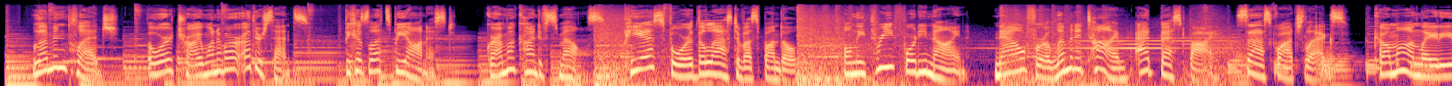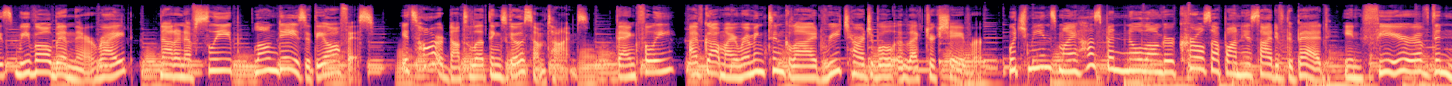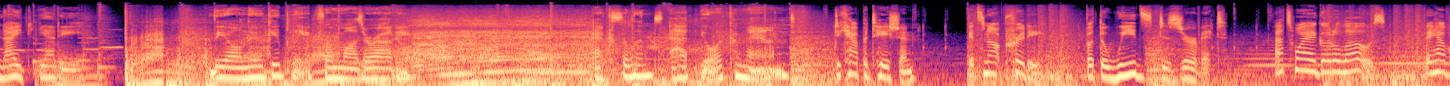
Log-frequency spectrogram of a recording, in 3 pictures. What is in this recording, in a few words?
Commercial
